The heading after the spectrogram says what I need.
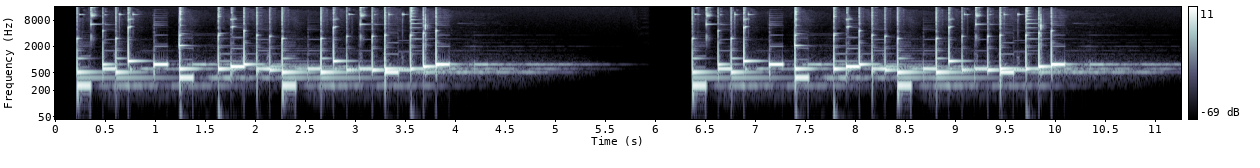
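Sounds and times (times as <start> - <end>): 
pop ringtone: 0.2 - 4.1, 6.4 - 10.3.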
